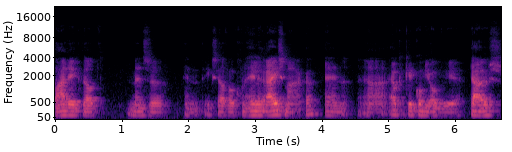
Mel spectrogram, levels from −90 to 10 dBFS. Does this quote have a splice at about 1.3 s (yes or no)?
no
